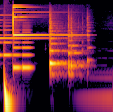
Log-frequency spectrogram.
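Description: Chiming logo-intro jingle: a ringing ding over a low thud, then three quicker ringing notes that fade out shortly before the end.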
